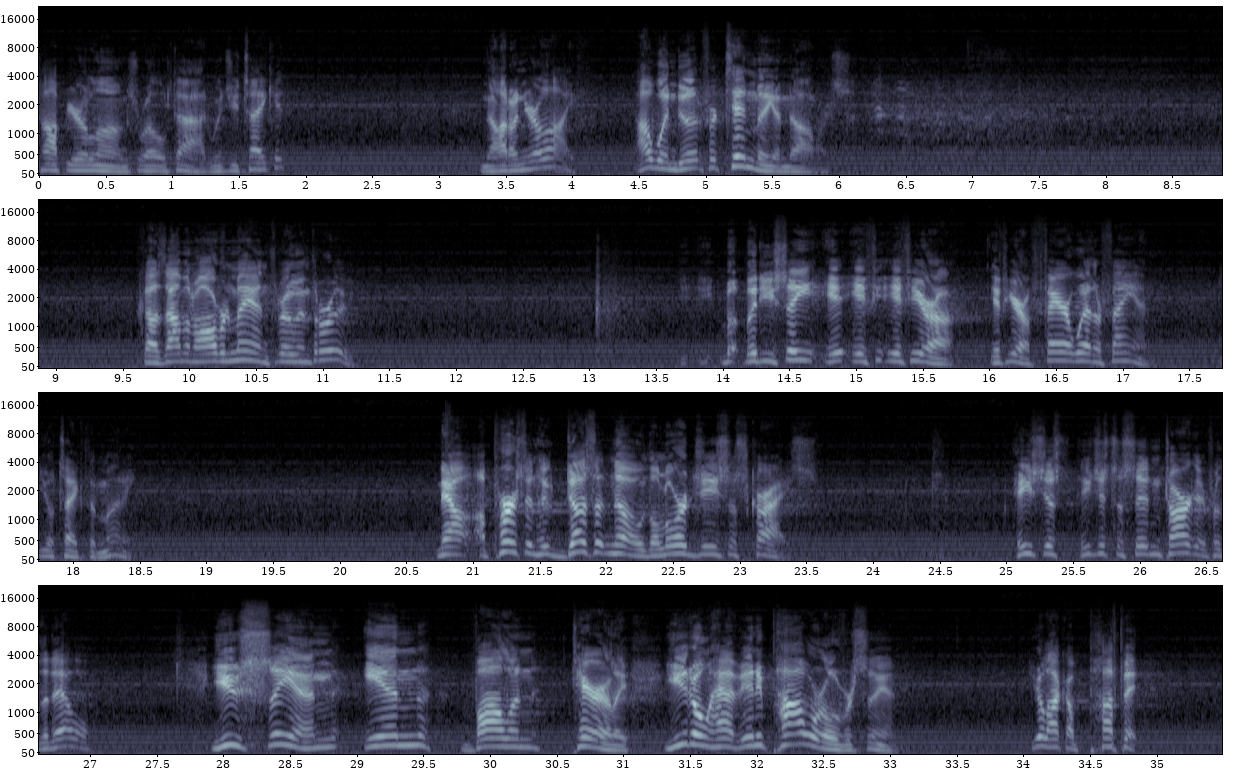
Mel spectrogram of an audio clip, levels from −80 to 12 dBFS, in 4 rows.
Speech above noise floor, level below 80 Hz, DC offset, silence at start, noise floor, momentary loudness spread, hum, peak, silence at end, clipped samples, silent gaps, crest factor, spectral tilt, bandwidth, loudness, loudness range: 26 dB; -56 dBFS; under 0.1%; 0 s; -49 dBFS; 20 LU; none; 0 dBFS; 0.5 s; under 0.1%; none; 24 dB; -3 dB/octave; 19 kHz; -20 LUFS; 12 LU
